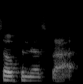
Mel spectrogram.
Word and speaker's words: Sophonisba: during her lifetime and that person pronounced it sofinisba and so that had already been my leaning because her nickname was well nisba and it just sounded strange to me to say nisba i mean sulfur sounds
